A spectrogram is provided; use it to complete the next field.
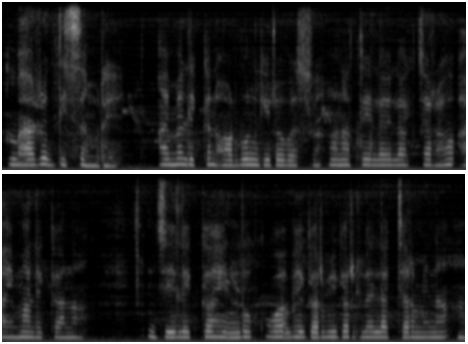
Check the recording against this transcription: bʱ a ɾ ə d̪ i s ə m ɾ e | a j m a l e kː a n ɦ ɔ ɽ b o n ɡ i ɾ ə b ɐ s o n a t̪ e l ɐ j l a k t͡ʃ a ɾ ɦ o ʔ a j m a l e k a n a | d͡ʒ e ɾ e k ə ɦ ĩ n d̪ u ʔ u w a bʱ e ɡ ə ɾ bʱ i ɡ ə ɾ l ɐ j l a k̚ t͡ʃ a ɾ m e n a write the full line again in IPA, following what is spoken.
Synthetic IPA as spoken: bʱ a ɾ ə d̪ i s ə m ɾ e | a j m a l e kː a n ɦ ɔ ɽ b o n ɡ i ɾ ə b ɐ s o n a t̪ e l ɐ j l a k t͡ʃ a ɾ ɦ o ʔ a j m a l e k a n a | d͡ʒ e l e k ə ɦ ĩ n d̪ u k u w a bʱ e ɡ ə ɾ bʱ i ɡ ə ɾ l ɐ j l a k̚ t͡ʃ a ɾ m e n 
